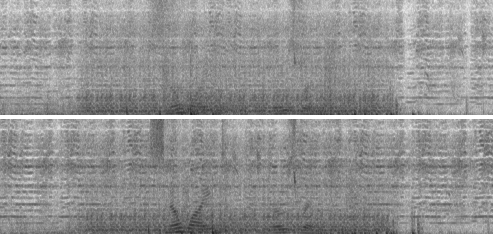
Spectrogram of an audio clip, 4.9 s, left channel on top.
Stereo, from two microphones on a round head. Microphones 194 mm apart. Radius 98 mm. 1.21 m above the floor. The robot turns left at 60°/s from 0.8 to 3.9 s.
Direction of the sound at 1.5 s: 55° right.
